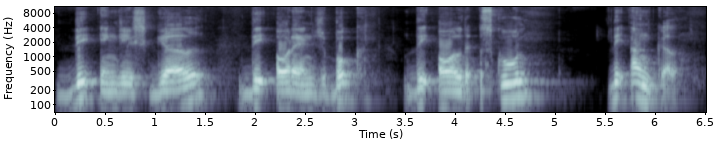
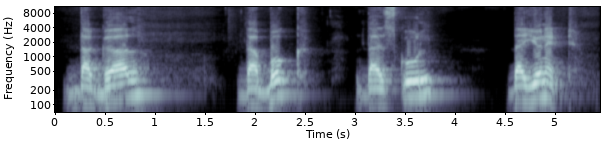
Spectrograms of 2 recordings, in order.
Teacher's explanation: vowel के पहले इसका प्रोनाउंसिएशन दी, कंसोनेंट के पहले इसका प्रोनाउंसिएशन द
